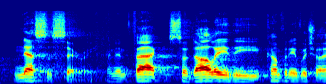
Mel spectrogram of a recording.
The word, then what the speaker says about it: Sodali: sir thank you very much um the correct pronunciation is sodali thank you and uh um as you can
